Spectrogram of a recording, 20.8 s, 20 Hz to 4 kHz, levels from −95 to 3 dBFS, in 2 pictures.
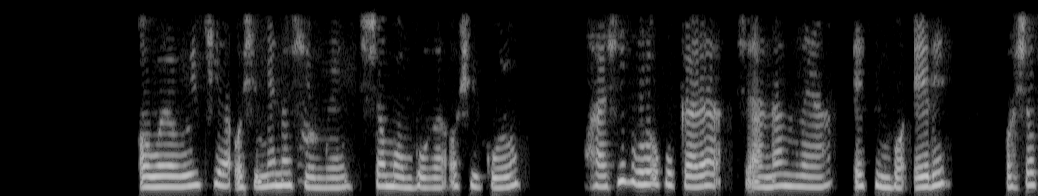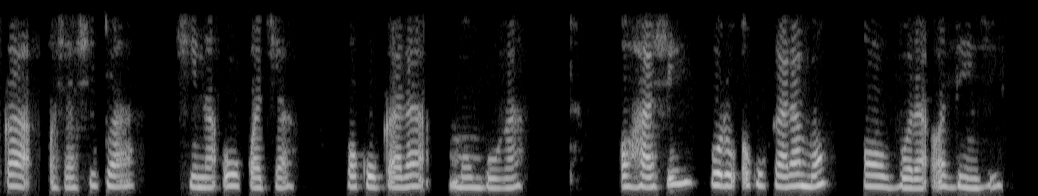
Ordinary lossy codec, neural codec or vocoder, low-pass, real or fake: AAC, 32 kbps; none; 3.6 kHz; real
